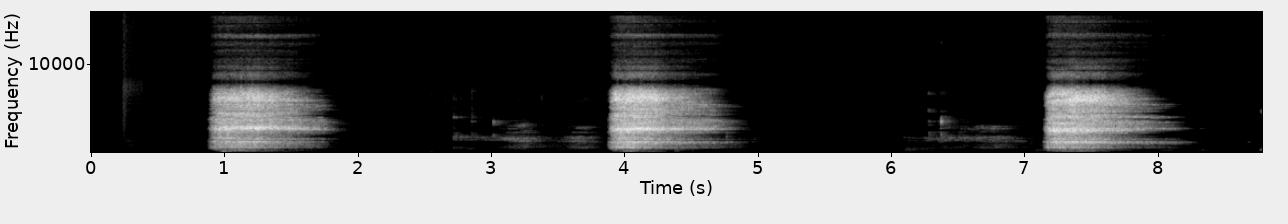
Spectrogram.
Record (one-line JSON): {"exhalation_length": "8.8 s", "exhalation_amplitude": 30951, "exhalation_signal_mean_std_ratio": 0.38, "survey_phase": "beta (2021-08-13 to 2022-03-07)", "age": "65+", "gender": "Male", "wearing_mask": "No", "symptom_cough_any": true, "smoker_status": "Ex-smoker", "respiratory_condition_asthma": false, "respiratory_condition_other": false, "recruitment_source": "REACT", "submission_delay": "3 days", "covid_test_result": "Negative", "covid_test_method": "RT-qPCR", "influenza_a_test_result": "Negative", "influenza_b_test_result": "Negative"}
